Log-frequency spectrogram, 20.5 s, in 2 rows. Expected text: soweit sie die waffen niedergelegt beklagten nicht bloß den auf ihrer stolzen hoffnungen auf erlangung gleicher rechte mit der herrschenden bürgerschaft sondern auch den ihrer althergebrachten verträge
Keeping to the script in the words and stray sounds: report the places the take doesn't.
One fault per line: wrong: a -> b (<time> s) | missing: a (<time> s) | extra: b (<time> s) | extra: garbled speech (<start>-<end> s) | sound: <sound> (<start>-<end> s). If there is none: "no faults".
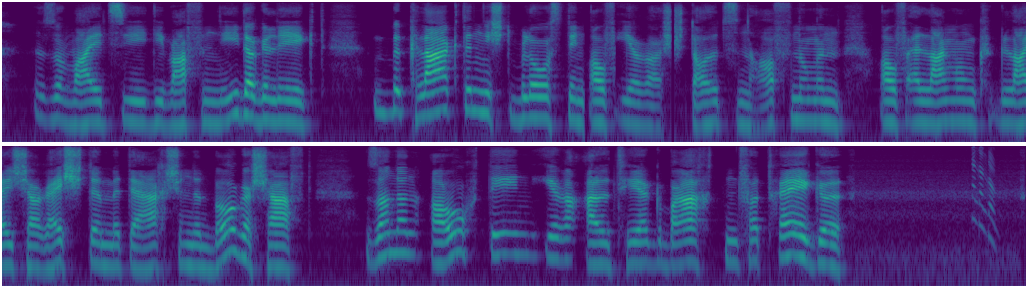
sound: dropout (6.7-6.7 s)
sound: chirp (20.0-20.3 s)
